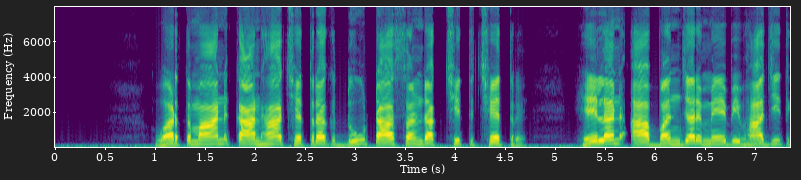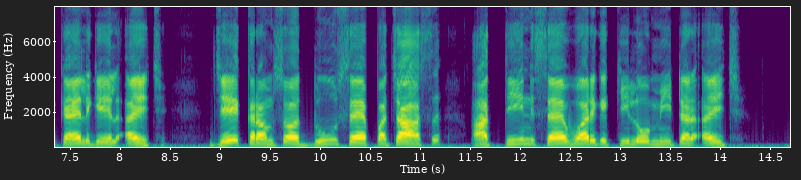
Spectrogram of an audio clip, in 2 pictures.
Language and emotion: Maithili, neutral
